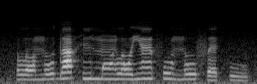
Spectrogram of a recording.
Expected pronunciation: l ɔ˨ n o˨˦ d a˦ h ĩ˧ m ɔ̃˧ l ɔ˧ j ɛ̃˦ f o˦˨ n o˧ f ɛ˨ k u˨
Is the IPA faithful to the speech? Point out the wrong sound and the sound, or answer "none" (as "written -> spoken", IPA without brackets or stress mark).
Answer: none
